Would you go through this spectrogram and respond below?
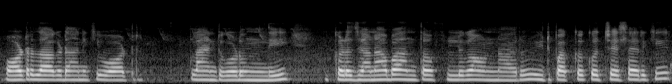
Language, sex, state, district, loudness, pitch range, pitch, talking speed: Telugu, female, Andhra Pradesh, Sri Satya Sai, -16 LUFS, 210-225 Hz, 215 Hz, 135 wpm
